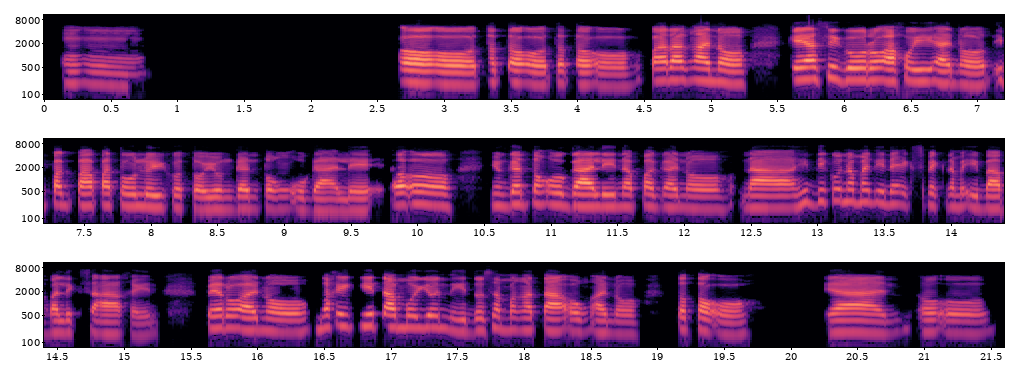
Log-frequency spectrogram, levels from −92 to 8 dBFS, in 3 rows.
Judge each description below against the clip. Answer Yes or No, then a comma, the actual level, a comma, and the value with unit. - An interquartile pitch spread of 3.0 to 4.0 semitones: Yes, average, 3.7 semitones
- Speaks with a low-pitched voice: No, high, 200 Hz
